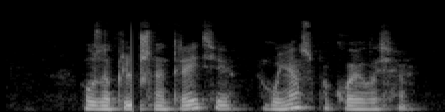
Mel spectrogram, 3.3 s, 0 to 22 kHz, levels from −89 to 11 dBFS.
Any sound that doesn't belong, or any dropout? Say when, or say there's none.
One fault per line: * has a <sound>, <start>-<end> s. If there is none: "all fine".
* has a dropout, 1.0-1.1 s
